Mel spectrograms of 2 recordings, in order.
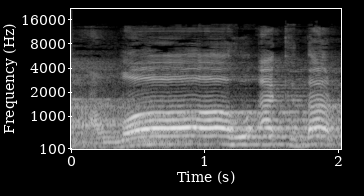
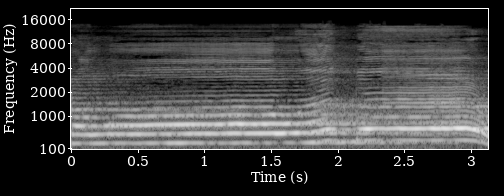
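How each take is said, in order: First: The vowels are kept at normal short length. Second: The vowels are stretched out very long. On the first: The speaker calls it right. "macam tu" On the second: The speaker calls it wrong. "itu dah panjang sangat"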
